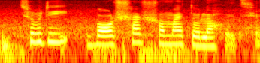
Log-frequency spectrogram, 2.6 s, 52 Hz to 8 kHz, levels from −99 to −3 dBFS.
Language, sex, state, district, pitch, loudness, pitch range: Bengali, female, West Bengal, North 24 Parganas, 235 Hz, -16 LUFS, 230-285 Hz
